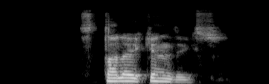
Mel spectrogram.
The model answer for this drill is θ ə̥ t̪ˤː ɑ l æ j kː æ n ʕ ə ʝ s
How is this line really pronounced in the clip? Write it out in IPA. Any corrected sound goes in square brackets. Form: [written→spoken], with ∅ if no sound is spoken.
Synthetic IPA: θ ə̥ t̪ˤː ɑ l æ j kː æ n [ʕ→ð] ə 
